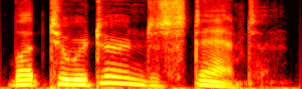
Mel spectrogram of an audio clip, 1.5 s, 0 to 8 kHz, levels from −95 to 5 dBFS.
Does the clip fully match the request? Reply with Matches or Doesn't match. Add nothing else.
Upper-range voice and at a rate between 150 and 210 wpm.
Doesn't match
